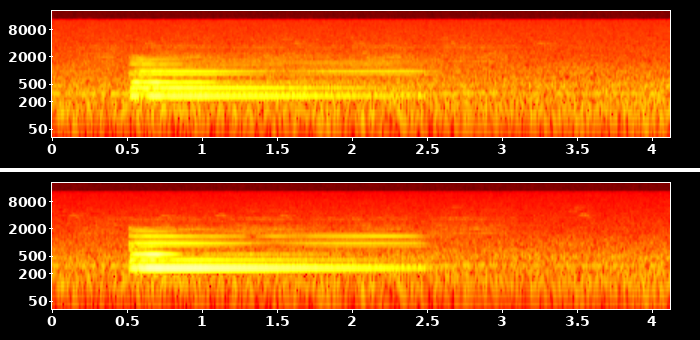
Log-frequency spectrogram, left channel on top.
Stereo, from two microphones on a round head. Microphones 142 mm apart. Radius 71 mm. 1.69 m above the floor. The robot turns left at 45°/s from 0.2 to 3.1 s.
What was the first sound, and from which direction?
A piano, 85° right.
